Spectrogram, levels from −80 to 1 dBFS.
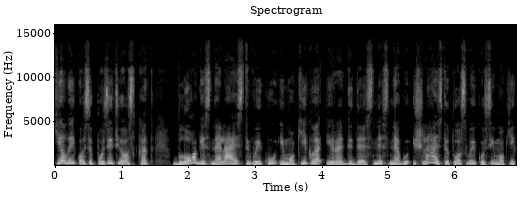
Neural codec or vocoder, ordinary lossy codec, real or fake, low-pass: vocoder, 44.1 kHz, 128 mel bands every 512 samples, BigVGAN v2; AAC, 48 kbps; fake; 14.4 kHz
